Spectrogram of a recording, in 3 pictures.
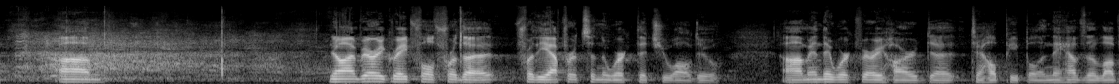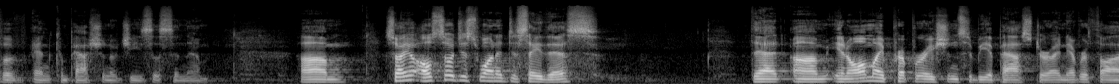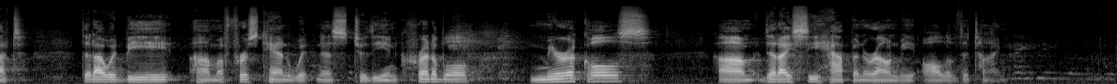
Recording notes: Audio from our Thanksgiving Eve Service that was held November 23rd at Lighthouse Church.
